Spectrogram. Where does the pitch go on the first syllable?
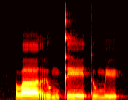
low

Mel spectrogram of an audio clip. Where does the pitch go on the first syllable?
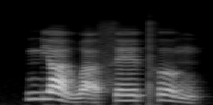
falling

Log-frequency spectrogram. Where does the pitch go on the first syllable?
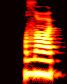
high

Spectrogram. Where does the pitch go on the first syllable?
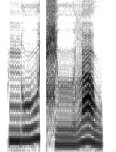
rising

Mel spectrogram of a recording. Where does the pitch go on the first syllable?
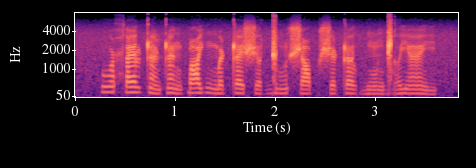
falling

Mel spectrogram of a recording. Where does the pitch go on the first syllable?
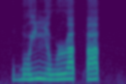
rising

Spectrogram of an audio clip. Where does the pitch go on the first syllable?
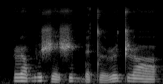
falling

